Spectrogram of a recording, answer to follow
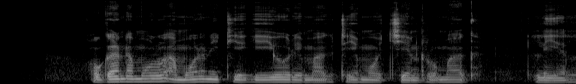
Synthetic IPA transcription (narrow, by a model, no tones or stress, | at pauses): uɡandamuɾoamoɾanitjeɡejoɾema̰ɡtemot͡ʃenɾṵmaɡliel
